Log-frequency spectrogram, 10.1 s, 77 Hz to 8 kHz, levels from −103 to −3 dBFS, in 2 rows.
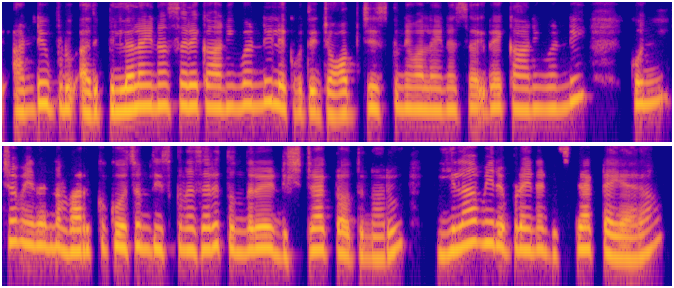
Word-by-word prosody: అంటే, 225 +5 -2
ఇప్పుడు 235 -2 -2
అది 205 +2 +2
పిల్లలైనా 250 +3 +5
సరే 255 0 +4
కానివ్వండి, 255 +3 0
లేకపోతే 215 -3 -1
జాబ్ 200 +1 -1
చేసుకునే 240 0 -2
వాళ్ళైనా 230 0 -2
సరే 245 0 -1
కానివ్వండి, 235 +6 -2 0.4
కొంచెం 310 +4 -1
ఏదైనా 295 -3 +1
వర్క్ 260 +2 -1
కోసం 285 0 +2
తీసుకున్న 260 0 -2
సరే, 280 +3 +2
తొందరగా 265 +2 +4
డిస్ట్రాక్ట్ 255 +4 -1
అవుతున్నారు. 215 +3 -3 0.4
ఇలా 305 +4 +4
మీరు 310 -3 +3
ఎప్పుడైనా 265 0 0
డిస్ట్రాక్ట్ 260 +2 0
అయ్యారా? 205 +4 0
250 Hz, 155 wpm, -24 LUFS, 230-270 Hz, 0.4 s, పిల్లలైనా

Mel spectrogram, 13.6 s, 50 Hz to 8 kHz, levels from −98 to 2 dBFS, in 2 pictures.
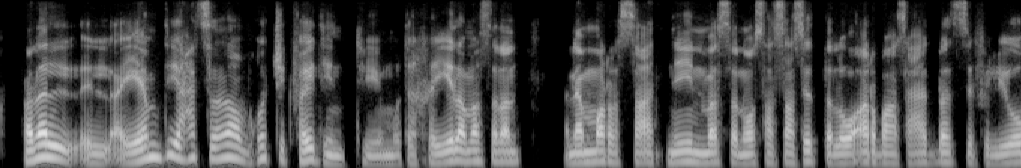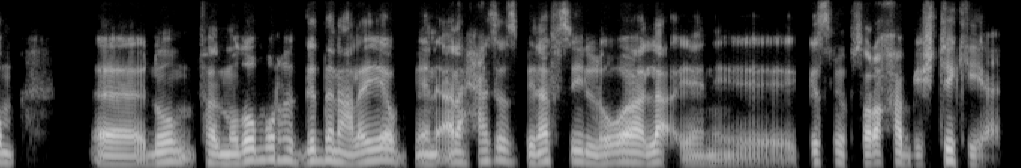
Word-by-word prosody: فأنا 140 +6 +9
ال 170 -5 +5
الأيام 130 +9 +1
دي 185 -1 +2
حاسس 175 -2 +2
إن 160 - +1
أنا 180 - +4
ما 165 - +2
باخدش 155 +2 -5
كفايتي. 145 +7 0
أنتِ 200 - -8
مُتخيّلة 110 +7 0
مثلًا 135 -2 0 0.3
أنام 120 +2 +2
مرّة 130 -1 +3
الساعة - - +4
02:00 130 0 -2
مثلًا 120 -2 +1
وأصحى 115 +2 +1
الساعة 120 +1 +1
06:00 135 0 -1
اللي 115 - +1
هو 115 - +4
4 125 -3 +1
ساعات 110 - -3
بس 125 +1 +2
في - - -14
اليوم 120 +2 -1 0.6
آآ 100 -1 +1
نوم. 135 +2 -1
فالموضوع 115 +4 +1
مُرهق 150 -2 -4
جدًا 145 +1 -2
عليّا. 125 +5 0
يعني 110 - -2
أنا 130 - +2
حاسس 140 +1 -5
بنفسي 135 +2 -1
اللي 115 -3 -4
هو 125 +1 +3
لأ 130 +3 +1
يعني - - -9 0.6
جسمي - - -3
بصراحة - - 0
بيشتكي - - -3
يعني. - - -9
130 Hz, 205 wpm, -24 LUFS, 115-145 Hz, 0.6 s, فأنا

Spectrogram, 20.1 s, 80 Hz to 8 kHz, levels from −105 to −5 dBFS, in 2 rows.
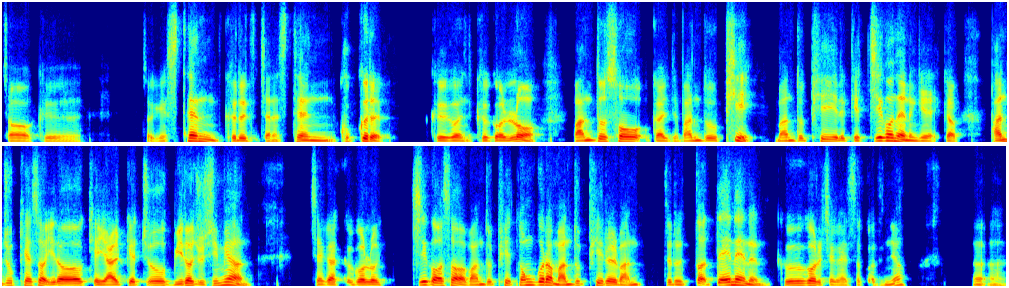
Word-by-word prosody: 저 85 0 -3
그 75 -4 -10 0.6
저기 - - -11
스텐 150 -6 +1
그릇 105 0 -2
있잖아요 75 -1 -7
스텐 100 -1 -2
국그릇. - - +1 0.4
그거 95 -1 -1
그걸로 100 +6 +1 0.3
만두소 130 +8 +1
그러니까 - - -1
이제 - - -13
만두피 100 +4 -2 0.2
만두피 95 +9 -5
이렇게 120 -5 -4
찍어내는 175 - +4
게 85 - -4
그니까 - - -2 0.3
반죽해서 125 +3 0
이렇게 120 -3 +5
얇게 95 +4 +2
쭉 125 -1 -1
밀어주시면 125 - +1 0.6
제가 - - -1
그걸로 115 -2 +1 0.3
찍어서 165 -6 +4
만두피 100 +8 -3
동그란 165 0 +4
만두피를 120 +6 0
만드는 110 - -5
떠 - - 0
떼내는 150 - +4
그거를 125 0 +1
제가 85 -3 -7
했었거든요. 80 - -8 0.7
어어. 80 -4 -10
115 Hz, 300 characters per minute, -23 LUFS, 95-130 Hz, 0.7 s, 이렇게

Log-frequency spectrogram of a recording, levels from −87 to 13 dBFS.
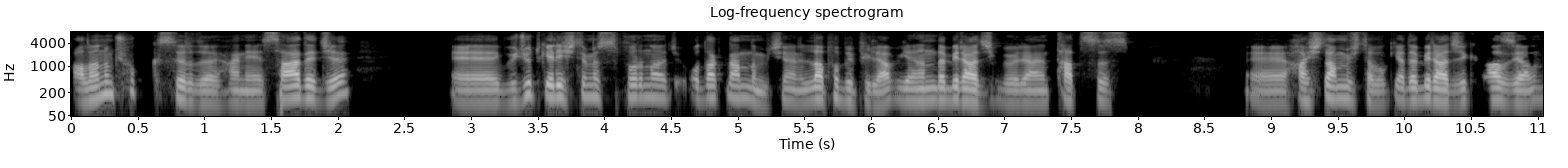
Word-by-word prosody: alanım 140 +9 +1
çok 215 +1 -9
kısırdı, 115 -6 -2
hani, 110 0 -5
sadece, 150 - +4 0.8
eee, 115 0 0
vücut 175 +9 -4
geliştirme 160 +1 +2
sporuna 155 +1 -3
ç - - -18
odaklandığım 150 -5 -1
için, 130 - -6
hani, 120 +1 -6
lapa 140 -2 +3
bir 125 - -4
pilav 115 +7 -1
yanında 130 +1 -1
birazcık, 125 -3 +4
böyle, 115 0 -3
hani, 115 0 -1
tatsız, - - -3 0.9
eee, 110 +1 -3
haşlanmış 140 +1 +2
tavuk 110 +1 -7
ya 130 - -2
da 135 +1 0
birazcık 125 -3 +4
az 135 -4 +4
yağlı 115 +3 -1
130 Hz, 160 wpm, -24 LUFS, 115-150 Hz, 0.9 s, sadece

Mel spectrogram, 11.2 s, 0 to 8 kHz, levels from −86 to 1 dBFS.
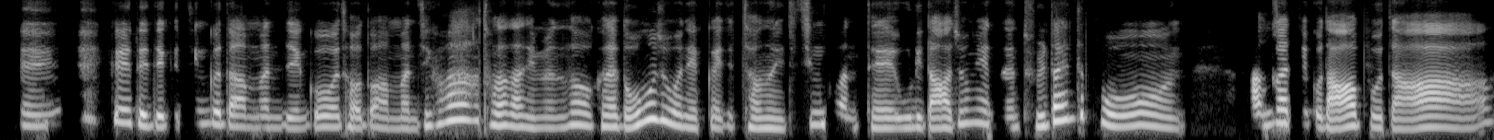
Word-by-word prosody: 네. 210 -2 -4 0.4
그래서 255 -5 +1
이제 200 -2 +2
그 - - -17
친구도 240 -4 -1
안 195 -2 -1
만지고 185 +1 -3
저도 190 -1 -3
안 175 -2 -4
만지고 170 +8 -4
막 305 +1 +3
돌아다니면서 200 0 -1
그날 195 -1 0
너무 225 - +3
좋으니까 200 - 0
이제 175 +3 -8
저는 175 -3 -2
이제 160 - -10
친구한테 180 -7 -4
"우리 175 +1 -2
나중에는 235 +9 0 0.2
2 195 +1 -1
다 290 - +7
핸드폰 210 - 0 0.5
안 205 +2 +2
가지고 240 -4 0
나와 180 +4 +7
보자. 180 +2 +1
195 Hz, 335 characters per minute, -20 LUFS, 175-225 Hz, 0.5 s, 다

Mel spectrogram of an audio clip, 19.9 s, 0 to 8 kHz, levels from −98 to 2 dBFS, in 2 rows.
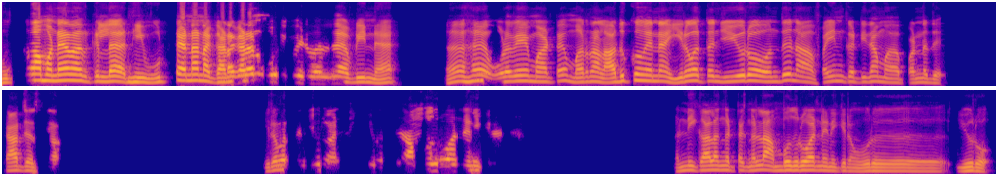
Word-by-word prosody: முக்கா 210 +11 +3
மணி 205 0 +6
நேரம் 210 0 +9
இருக்கில்ல. 175 0 +2 0.2
நீ 160 - +3
விட்டனா 160 +8 +5
நான் 175 -6 +4
கடகடனு 190 +8 +6
கூட்டி 415 0 -3
போய்டுவேல்ல 175 -2 -4
அப்படின. 155 -2 -2 0.8
ஆஹ, 175 0 -2 0.2
உடவே 180 +4 0
மாட்டேன். 170 +4 -2
மறுநாள் 160 -2 0
அதுக்கும் 190 +6 0
என்ன, 185 -1 +1 0.2
25 190 +1 -1
வந்து 170 +5 -5
நான் 160 -6 -4
ஃபைன் 175 +3 -6
கட்டி 160 -1 -7
தான் 170 -4 -7 0.2
பண்ணது 135 -1 -8 0.6
சார்ஜ்ஜஸ்ல்லாம். 140 -3 -5 2.1
25 170 - -7
அன்னைக்கு 360 -7 -29
வந்து - - -25
ரூ.50னு 180 +1 -4
நினைக்கிறேங்க. 150 -2 -10 1.7
அன்னைக்கு 150 +2 -7
காலகட்டங்கள்ல 155 0 -2
ரூ.50னு 150 +1 -1
நெனைக்கிறேங்க. 120 -3 -8
1 125 -1 -4 0.8
யூரோ. 125 -3 -3
165 Hz, 110 wpm, -22 LUFS, 150-190 Hz, 2.1 s, நேரம்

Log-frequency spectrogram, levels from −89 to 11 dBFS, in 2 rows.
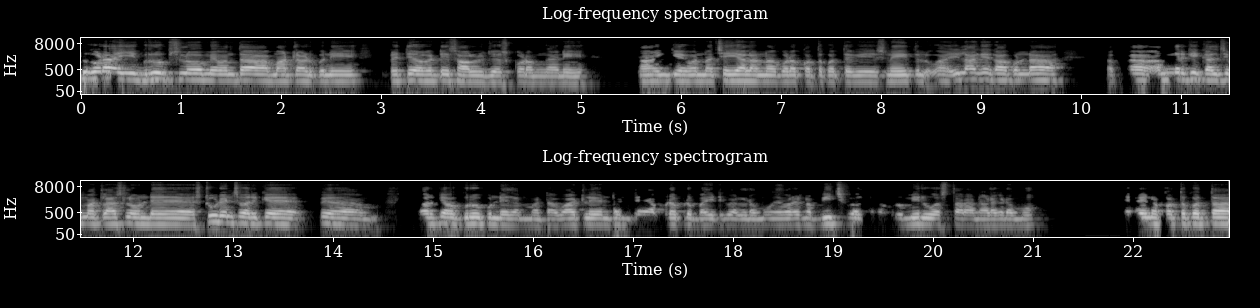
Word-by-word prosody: అప్పుడు 195 - +5
కూడా 215 +1 +8 0.2
ఈ - - +5
గ్రూప్స్‌లో 180 0 +2 0.2
మేమంతా 160 0 +3 0.3
మాట్లాడుకొని 150 0 -1 0.5
ప్రతి 150 +2 -2
ఒక్కటి 150 0 0
సాల్వ్ 140 -1 +3
చేసుకోవడం 130 -1 -4
గాని, 125 0 -3 0.7
ఆ! - - +3 0.2
ఇంకేమన్నా 150 0 0
చేయాలన్నా 150 -2 +3
కూడా 145 0 +2
కొత్త 140 0 -4
కొత్తవి 140 0 -3 0.2
స్నేహితులు 145 +1 -1 0.3
ఇలాగే 185 0 -1
కాకుండా 165 0 +2 0.7
ఒక - - -15 0.3
అందరికి 180 +1 +1
కలిసి 160 +1 +2
మా 155 - +3
క్లాస్‌లో 155 +1 +1
ఉండే 150 0 +1 0.4
స్టూడెంట్స్ 180 0 +1
వరకే 155 0 +2 0.5
పిహ్ 160 -2 +1 0.9
వరకే 155 +2 0
ఒక 150 - -2
గ్రూప్ 155 0 +2
ఉండేది 140 -1 0
అన్నమాట. 130 -1 -9 0.2
వాటిలో 140 +1 0
ఏంటంటే 140 0 -6
అప్పుడప్పుడు 145 0 -4
బయటికి 135 0 -5
వెళ్ళడము. 130 0 -6
ఎవరైనా 140 0 -2
బీచ్‌కి 155 0 0
వెళ్తున్నప్పుడు 265 - -8
మీరు 150 0 +2
వస్తారా? 135 -1 -4
అని 130 0 -6
అడగడము. 130 0 -4 1.0
ఏమైనా 155 - +3
కొత్త 150 +1 0
కొత్త 155 0 +3
150 Hz, 130 wpm, -23 LUFS, 140-160 Hz, 1.0 s, కూడా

